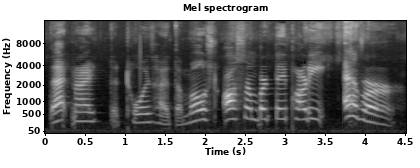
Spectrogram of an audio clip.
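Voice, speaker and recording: A young girl with a high voice reads a storybook aloud. She goes slowly and carefully, leaning on words for expression. Now and then she stumbles like a new reader. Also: vocal fry. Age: child. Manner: careful beginner reading with stumbles and expressive emphasis. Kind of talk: storybook read-aloud with spontaneous asides.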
